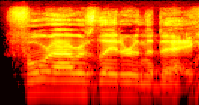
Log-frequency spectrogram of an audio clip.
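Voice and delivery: loud, high-pitched playful proclamation; big, booming punchline; loud teasing announcement. Real, not acted. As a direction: belt it out high to tease a buddy. Game master finishes mock announcement.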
